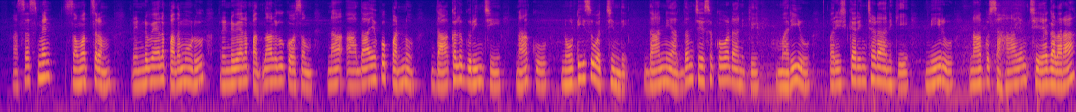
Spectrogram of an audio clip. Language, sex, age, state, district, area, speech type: Telugu, male, 30-45, Andhra Pradesh, N T Rama Rao, urban, read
